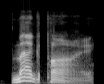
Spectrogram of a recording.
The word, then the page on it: magpie: British English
